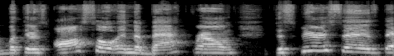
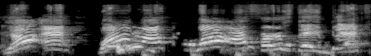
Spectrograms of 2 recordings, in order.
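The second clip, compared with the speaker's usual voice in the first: exasperated squeal; 9 semitones higher than usual. Real, not acted. Exasperated at rowdy callers.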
